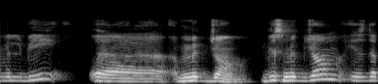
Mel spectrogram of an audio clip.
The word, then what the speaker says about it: Michaung: This Michaung is the pronunciation here, and this name will be given by Myanmar.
